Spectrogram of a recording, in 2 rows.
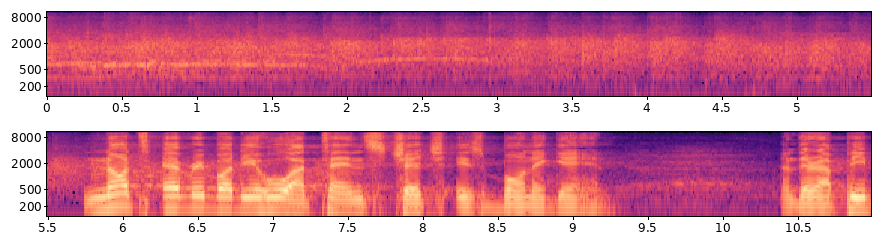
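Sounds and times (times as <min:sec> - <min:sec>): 
audience applause: 0:00.0 - 0:05.8
speech: 0:05.7 - 0:09.3, 0:10.4 - 0:10.9.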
